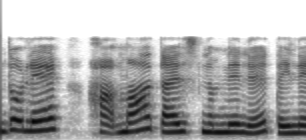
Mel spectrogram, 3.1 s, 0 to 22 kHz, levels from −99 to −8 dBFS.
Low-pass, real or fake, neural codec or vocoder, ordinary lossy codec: 7.2 kHz; fake; autoencoder, 22.05 kHz, a latent of 192 numbers a frame, VITS, trained on one speaker; none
